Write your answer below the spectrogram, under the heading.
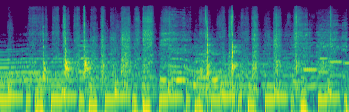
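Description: A kitchen knife cutting lengthwise through an aubergine on a wooden cutting board, with scattered sharp clicks of the blade, over background music with a steady bass line.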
